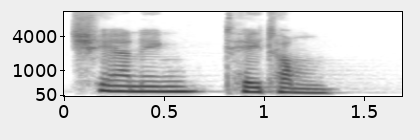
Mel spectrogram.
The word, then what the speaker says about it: Channing Tatum: You know, we all, it's not extraordinary for the Channing Tatum guy for being like, is that how you say his name? – Channing Tatum. – Thank you.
